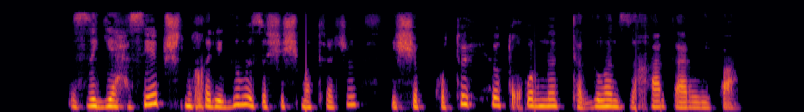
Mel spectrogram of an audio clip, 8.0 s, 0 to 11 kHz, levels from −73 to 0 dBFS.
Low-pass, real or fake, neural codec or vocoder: 7.2 kHz; real; none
